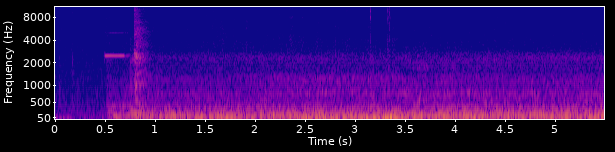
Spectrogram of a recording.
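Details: Maytag Epic Z gas dryer that blew cold air, restarted after repair on the heating side: a click at start-up, then a steady, even low drum rumble with no scraping or squeal. Normal running.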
